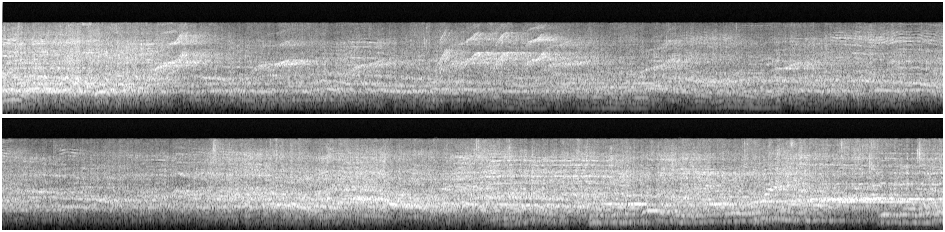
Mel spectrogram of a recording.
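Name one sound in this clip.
A crowd chatters and echoes in a large indoor hall.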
